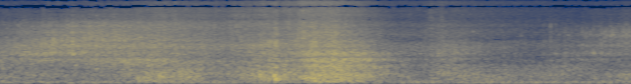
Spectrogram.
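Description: Small waves washing in and draining back through a thick mat of sea spaghetti seaweed over a pebble beach, a rushing, seething wash. One surge builds to its loudest about three seconds in, falls away, and the next starts to come in near the end.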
